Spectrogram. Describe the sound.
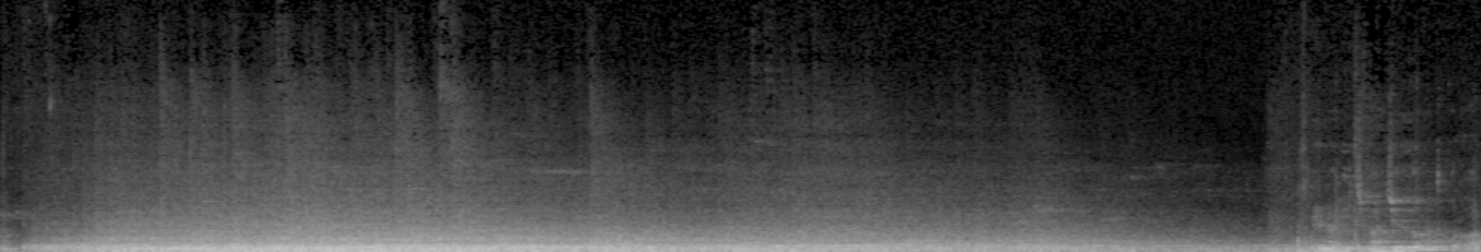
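Continuous rolling rumble of a round stone spinning like a top in a large metal bowl, about one and a half metres wide, hung from the ceiling. The rumble is loud and steady with resonant metallic ringing and eases slightly before a brief dip near the end.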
